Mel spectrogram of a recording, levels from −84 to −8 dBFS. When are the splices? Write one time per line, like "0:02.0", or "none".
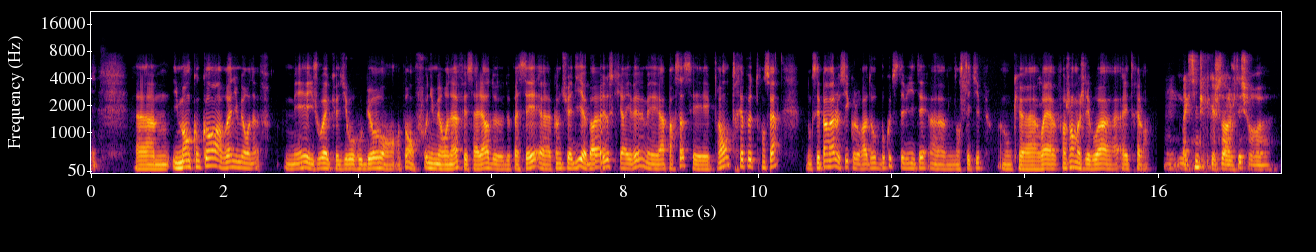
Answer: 0:16.0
